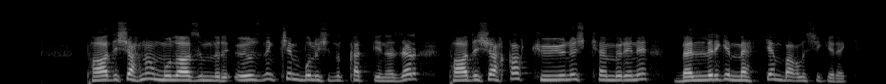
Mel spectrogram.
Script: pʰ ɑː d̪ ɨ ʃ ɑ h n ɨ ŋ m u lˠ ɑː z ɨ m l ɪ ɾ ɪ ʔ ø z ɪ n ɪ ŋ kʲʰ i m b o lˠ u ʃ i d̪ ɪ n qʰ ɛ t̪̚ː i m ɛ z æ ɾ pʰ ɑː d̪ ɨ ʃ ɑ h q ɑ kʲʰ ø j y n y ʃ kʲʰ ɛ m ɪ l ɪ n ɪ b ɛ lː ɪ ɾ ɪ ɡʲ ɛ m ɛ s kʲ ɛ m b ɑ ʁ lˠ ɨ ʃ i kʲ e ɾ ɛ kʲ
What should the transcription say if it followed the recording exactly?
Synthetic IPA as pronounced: pʰ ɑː d̪ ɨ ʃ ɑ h n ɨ ŋ m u lˠ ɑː z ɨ m l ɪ ɾ ɪ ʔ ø z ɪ n ɪ ŋ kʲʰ i m b o lˠ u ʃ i d̪ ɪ n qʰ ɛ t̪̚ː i n ɛ z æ ɾ pʰ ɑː d̪ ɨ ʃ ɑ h q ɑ kʲʰ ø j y n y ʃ kʲʰ ɛ m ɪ ɾ ɪ n ɪ b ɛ lː ɪ ɾ ɪ ɡʲ ɛ m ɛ h kʲ ɛ m b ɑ ʁ lˠ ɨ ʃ i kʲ e ɾ ɛ kʲ

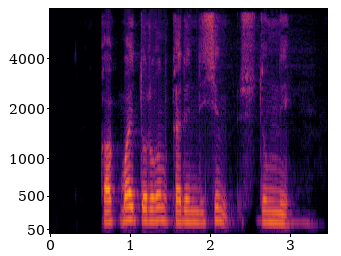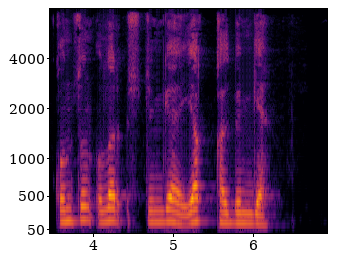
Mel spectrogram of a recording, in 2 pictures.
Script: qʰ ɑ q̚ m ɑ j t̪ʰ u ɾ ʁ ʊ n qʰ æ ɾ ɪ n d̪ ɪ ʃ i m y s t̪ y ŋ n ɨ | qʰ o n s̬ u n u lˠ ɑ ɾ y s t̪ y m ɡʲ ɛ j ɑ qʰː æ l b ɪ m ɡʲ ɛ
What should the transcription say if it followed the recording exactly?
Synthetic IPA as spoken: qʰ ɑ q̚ m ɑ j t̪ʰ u ɾ ʁ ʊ n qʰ æ ɾ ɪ n d̪ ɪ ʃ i m y s t̪ y ŋ n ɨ | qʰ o n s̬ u n u lˠ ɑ ɾ y s t̪ y m ɡʲ ɛ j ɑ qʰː æ l b ɪ m ɡʲ ɛ

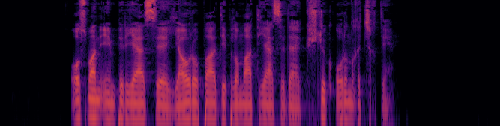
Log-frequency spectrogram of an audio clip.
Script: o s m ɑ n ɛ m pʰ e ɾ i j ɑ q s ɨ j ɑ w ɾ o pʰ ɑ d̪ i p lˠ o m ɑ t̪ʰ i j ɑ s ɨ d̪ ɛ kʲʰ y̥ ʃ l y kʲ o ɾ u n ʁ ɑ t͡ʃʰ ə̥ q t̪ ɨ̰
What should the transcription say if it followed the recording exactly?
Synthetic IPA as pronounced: o s m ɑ n i m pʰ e ɾ i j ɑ s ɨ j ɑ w ɾ o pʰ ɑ d̪ i p lˠ o m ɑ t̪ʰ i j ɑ s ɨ d̪ ɛ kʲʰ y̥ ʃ l y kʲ o ɾ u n ʁ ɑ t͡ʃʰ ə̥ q t̪ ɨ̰

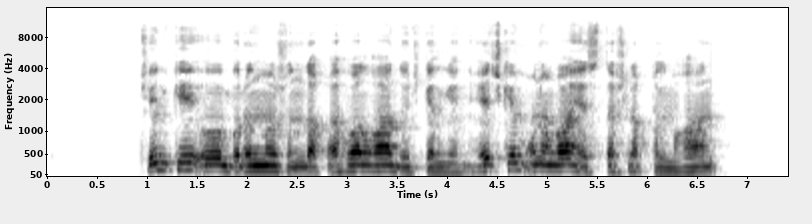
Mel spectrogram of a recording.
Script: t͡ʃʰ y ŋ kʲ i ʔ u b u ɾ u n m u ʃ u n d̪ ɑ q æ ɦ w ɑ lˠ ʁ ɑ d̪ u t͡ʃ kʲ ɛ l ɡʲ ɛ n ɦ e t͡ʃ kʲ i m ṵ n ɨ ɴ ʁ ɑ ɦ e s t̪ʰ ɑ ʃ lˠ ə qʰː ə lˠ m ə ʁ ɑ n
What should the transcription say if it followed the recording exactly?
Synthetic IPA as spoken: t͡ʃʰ y ŋ kʲ i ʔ u b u ɾ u n m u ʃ u n d̪ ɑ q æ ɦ w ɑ lˠ ʁ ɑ d̪ u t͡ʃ kʲ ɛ l ɡʲ ɛ n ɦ e t͡ʃ kʲ i m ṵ n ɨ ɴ ʁ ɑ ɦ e s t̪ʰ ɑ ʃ lˠ ə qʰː ə lˠ m ə ʁ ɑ n

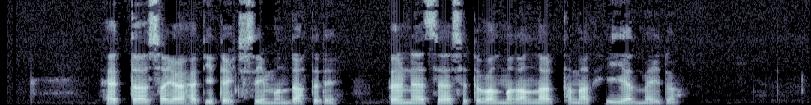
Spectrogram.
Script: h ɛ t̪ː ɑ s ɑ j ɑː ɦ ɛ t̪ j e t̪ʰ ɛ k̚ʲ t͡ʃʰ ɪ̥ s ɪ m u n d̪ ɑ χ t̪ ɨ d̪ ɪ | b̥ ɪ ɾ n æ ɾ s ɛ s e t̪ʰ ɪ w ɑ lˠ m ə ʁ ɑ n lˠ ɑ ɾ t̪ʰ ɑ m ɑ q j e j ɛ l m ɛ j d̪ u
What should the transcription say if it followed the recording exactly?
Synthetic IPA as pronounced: h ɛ t̪ː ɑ s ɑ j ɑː ɦ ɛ t̪ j e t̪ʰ ɛ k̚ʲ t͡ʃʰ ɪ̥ s ɪ m u n d̪ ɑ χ t̪ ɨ d̪ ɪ | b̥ ɪ ɾ n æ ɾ s ɛ s e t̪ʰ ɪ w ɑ lˠ m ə ʁ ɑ n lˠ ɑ ɾ t̪ʰ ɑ m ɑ q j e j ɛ l m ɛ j d̪ u

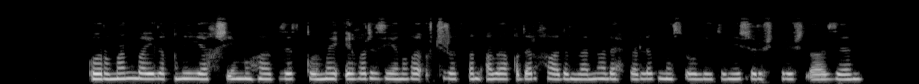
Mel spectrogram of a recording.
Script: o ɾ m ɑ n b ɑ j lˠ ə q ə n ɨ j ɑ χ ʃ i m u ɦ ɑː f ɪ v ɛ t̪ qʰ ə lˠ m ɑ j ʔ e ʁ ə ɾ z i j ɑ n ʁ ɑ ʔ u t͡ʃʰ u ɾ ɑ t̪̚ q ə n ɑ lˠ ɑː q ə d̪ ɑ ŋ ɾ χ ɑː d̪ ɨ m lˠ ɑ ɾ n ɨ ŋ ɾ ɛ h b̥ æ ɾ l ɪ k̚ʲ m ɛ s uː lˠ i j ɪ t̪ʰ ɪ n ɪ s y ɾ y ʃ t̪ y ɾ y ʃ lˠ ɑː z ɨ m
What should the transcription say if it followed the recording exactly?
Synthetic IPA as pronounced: o ɾ m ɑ n b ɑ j lˠ ə q ə n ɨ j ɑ χ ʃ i m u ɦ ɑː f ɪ z ɛ t̪ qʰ ə lˠ m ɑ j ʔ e ʁ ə ɾ z i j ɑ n ʁ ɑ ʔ u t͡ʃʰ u ɾ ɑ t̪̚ q ɑ n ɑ lˠ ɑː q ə d̪ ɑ ɾ χ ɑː d̪ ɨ m lˠ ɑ ɾ n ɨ ŋ ɾ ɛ h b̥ æ ɾ l ɪ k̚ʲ m ɛ s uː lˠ i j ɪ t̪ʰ ɪ n ɪ s y ɾ y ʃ t̪ y ɾ y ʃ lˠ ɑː z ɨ m

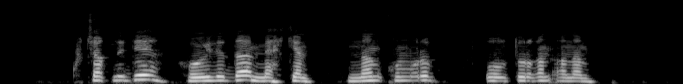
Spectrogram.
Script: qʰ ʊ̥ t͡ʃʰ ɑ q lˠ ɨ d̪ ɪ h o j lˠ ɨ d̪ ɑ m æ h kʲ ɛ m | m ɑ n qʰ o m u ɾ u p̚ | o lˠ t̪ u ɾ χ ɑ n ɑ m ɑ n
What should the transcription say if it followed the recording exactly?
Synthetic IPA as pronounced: qʰ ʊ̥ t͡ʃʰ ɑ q lˠ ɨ d̪ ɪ h o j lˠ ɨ d̪ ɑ m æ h kʲ ɛ m | n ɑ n qʰ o m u ɾ u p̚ | o lˠ t̪ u ɾ ʁ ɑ n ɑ n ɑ m

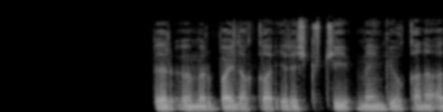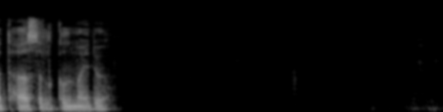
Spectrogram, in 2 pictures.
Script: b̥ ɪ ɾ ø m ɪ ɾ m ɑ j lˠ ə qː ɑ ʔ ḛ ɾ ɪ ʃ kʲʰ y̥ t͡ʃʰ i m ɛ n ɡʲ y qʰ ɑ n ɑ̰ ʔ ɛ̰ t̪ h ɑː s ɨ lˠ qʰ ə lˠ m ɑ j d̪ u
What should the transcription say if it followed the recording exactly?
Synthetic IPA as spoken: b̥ ɪ ɾ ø m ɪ ɾ b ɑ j lˠ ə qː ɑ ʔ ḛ ɾ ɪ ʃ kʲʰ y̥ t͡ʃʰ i m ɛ ŋ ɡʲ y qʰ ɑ n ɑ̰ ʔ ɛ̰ t̪ h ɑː s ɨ lˠ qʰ ə lˠ m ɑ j d̪ u

